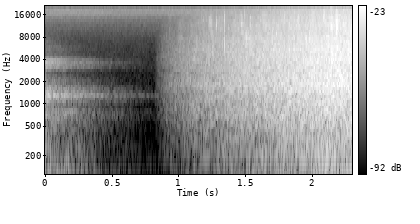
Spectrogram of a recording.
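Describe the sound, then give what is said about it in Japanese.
Rain falls at the start of a walk home after school: a faint, steady hiss that drops away briefly, then fades back in and grows louder. “げ、雨か。”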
